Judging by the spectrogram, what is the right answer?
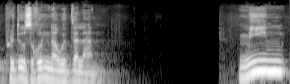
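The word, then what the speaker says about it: ميم: Meem is pronounced from the lips. When you bring both lips together, when you combine both lips together, when they close up, this is meem.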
